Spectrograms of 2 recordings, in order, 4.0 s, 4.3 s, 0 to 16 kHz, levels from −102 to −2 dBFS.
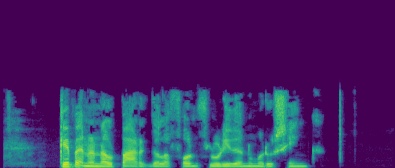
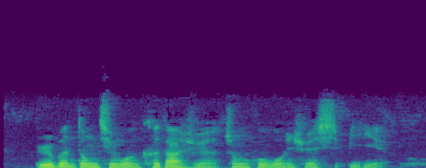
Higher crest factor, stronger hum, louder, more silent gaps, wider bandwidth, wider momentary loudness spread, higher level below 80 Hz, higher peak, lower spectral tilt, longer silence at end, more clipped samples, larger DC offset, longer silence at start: about the same, 20 dB vs 20 dB; neither; first, -19 LUFS vs -27 LUFS; neither; first, 7.8 kHz vs 6.8 kHz; second, 8 LU vs 12 LU; second, -60 dBFS vs -50 dBFS; first, -2 dBFS vs -8 dBFS; second, -4 dB/octave vs -7.5 dB/octave; first, 0.75 s vs 0.1 s; neither; neither; second, 0.05 s vs 0.35 s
